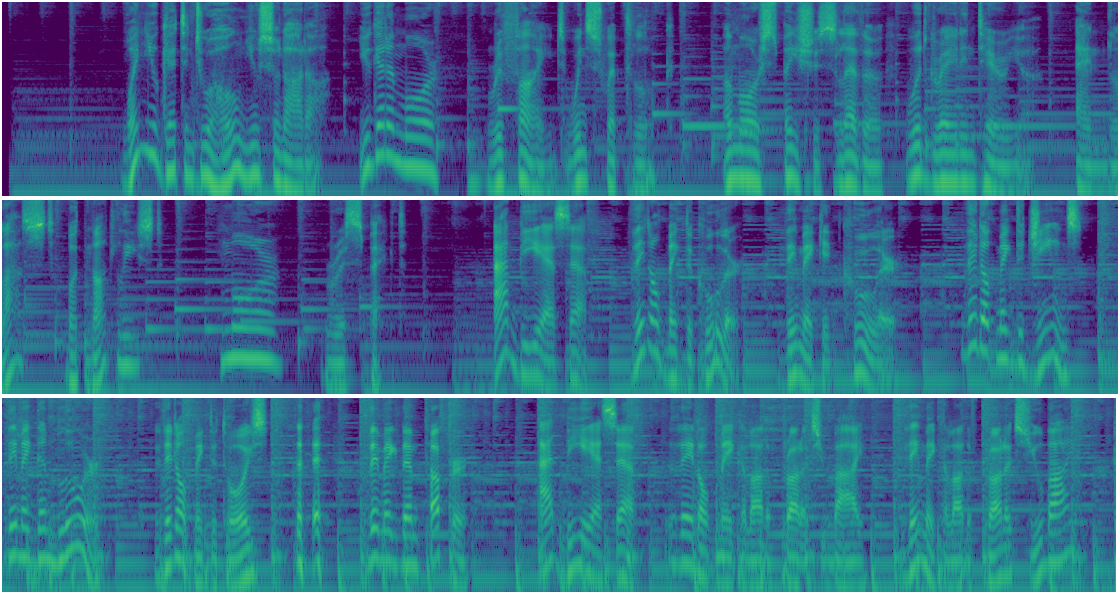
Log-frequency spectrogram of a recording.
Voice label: Commercials EN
